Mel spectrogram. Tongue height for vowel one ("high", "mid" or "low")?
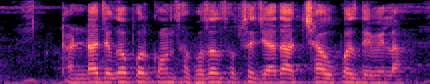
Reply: mid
